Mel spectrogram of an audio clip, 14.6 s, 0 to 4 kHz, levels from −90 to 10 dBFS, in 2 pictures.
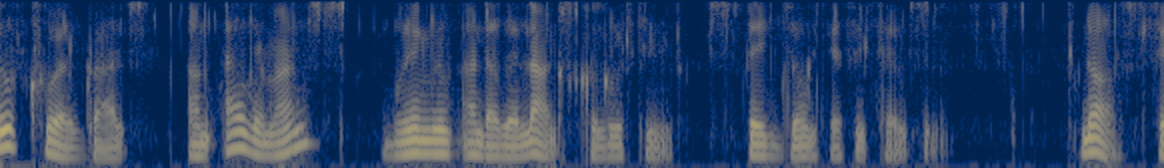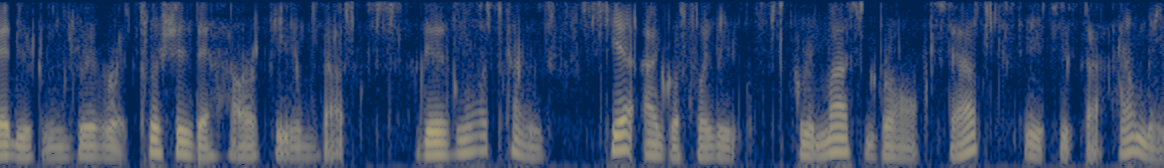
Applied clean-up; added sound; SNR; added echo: neural separator model SepFormer WHAM!.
